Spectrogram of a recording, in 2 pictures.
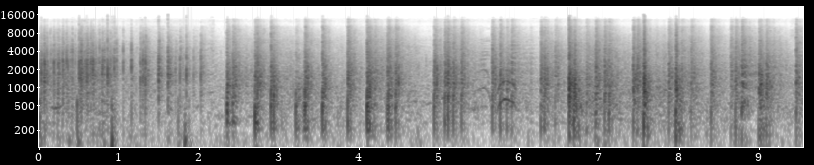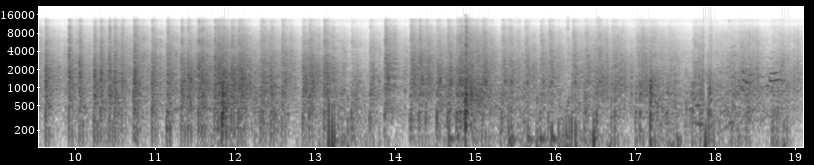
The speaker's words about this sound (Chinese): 原来这阵阵的鞭炮声是代表了碗寨村好几户人家盖的新房已经竖起来了。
